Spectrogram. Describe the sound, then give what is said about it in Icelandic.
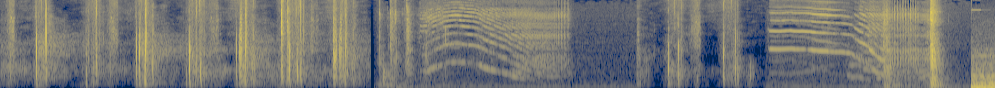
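Footsteps of someone staging a walk-out: a run of many quick, uneven steps, then long wavering creaks with a few more steps in between, ending in a loud thump. “Nú ætla ég að þykjast ganga út”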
